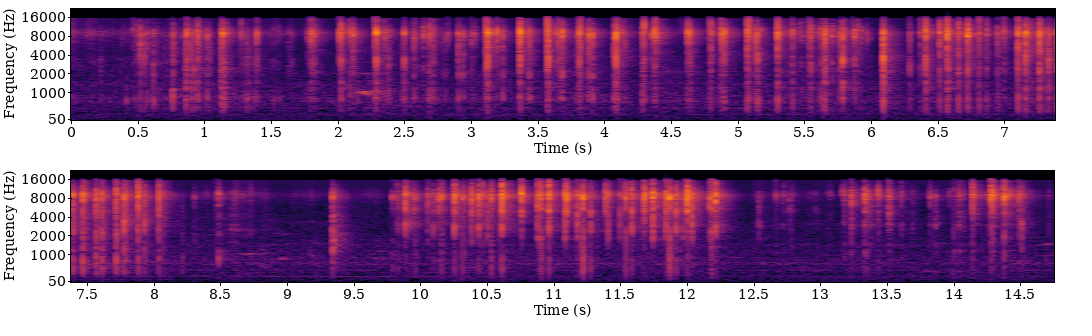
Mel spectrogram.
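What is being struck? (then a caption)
Small plastic blush compact. Long nails tap fast and hard on a small, hollow, round white plastic blush compact with a pink label, which is later opened to show the pink blush pan. The taps come as rapid, dry, bright clicks with almost no low end and no ring, in dense bursts broken by short pauses.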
